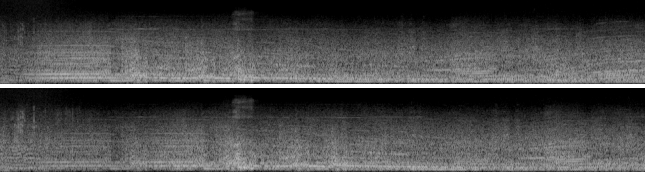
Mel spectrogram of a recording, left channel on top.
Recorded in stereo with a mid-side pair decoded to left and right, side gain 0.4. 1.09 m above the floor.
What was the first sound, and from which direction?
Writing, 35° right.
